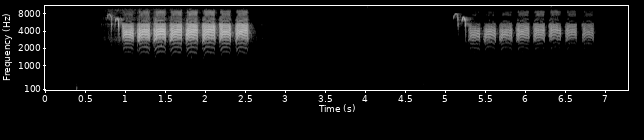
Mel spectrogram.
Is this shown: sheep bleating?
no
